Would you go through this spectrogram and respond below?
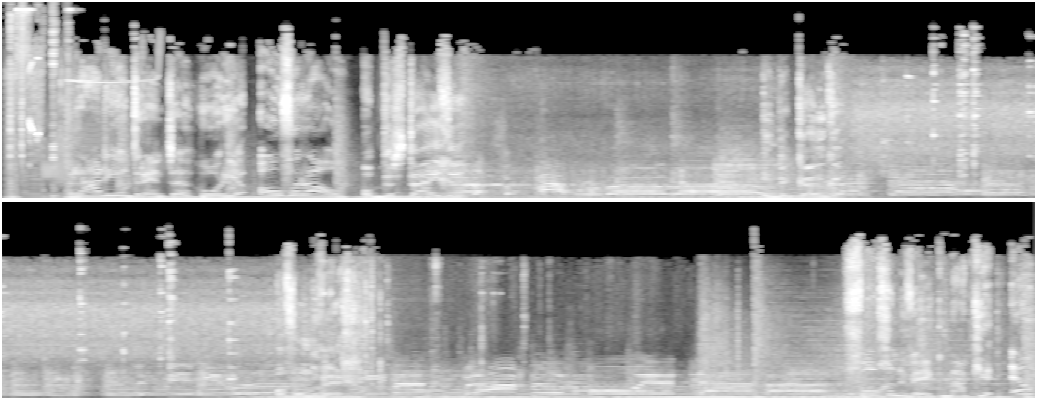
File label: PROMO SPEAKER TEASE; ZBA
